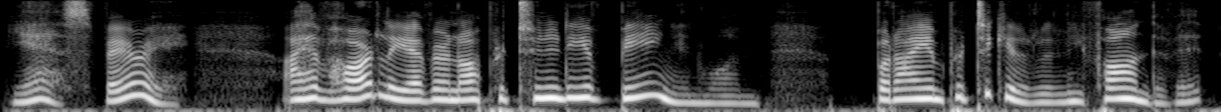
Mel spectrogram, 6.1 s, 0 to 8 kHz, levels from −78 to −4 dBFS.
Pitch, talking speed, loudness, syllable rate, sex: 220 Hz, 185 wpm, -16 LUFS, 6.3 syllables/s, female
